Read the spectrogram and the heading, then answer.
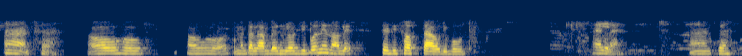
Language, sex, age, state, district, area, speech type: Odia, female, 60+, Odisha, Gajapati, rural, conversation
